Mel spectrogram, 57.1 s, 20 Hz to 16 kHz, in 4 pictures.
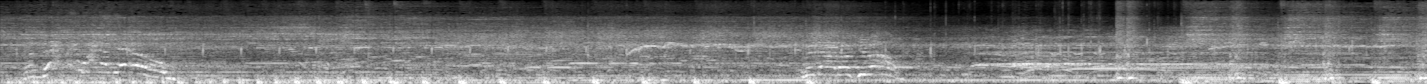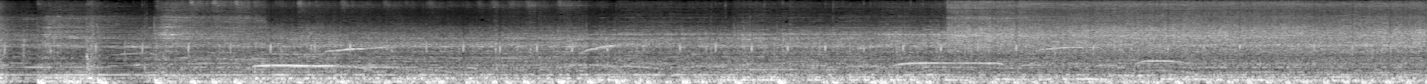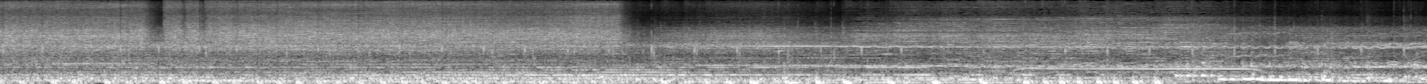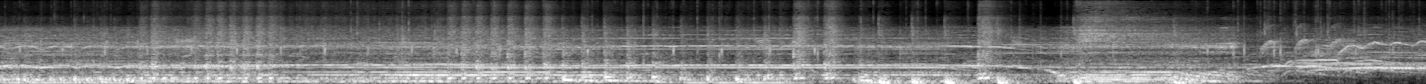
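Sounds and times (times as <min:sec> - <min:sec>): drum kit: 0:00.0 - 0:09.1, 0:10.2 - 0:55.6
distorted electric guitar lead: 0:00.0 - 0:55.5
bass guitar: 0:00.0 - 0:55.6.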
